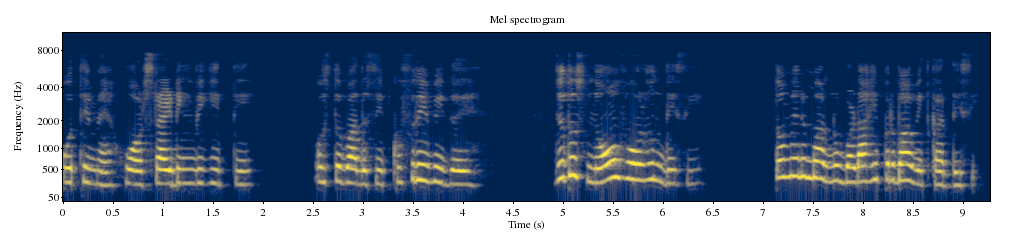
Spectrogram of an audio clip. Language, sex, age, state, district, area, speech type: Punjabi, female, 18-30, Punjab, Tarn Taran, rural, spontaneous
